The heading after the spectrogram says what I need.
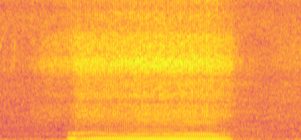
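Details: Person snoring: one low, buzzing snore lasting about a second on a breath in, in a quiet room.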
